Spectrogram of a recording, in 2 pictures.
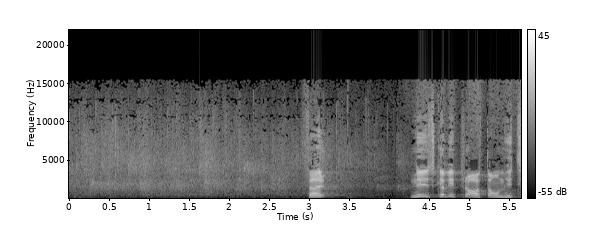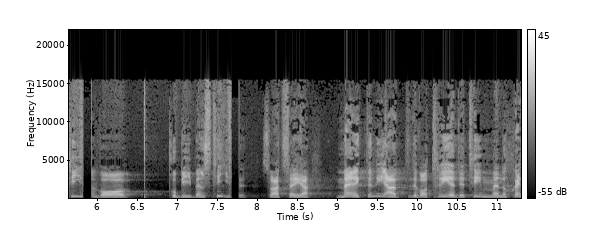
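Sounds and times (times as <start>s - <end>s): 
audience applause: 0.0s - 4.3s
speech: 3.0s - 3.3s, 4.3s - 11.2s.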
